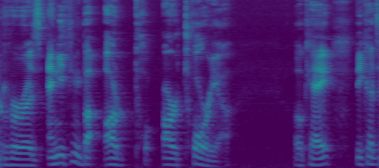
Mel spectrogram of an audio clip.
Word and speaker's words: Artoria: fake Grand order with Altria we in the community we refuse uh most of us refuse to refer to her as anything but artoria okay because in Japanese it's pronounced arutoria uh but apparently what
